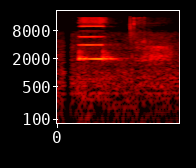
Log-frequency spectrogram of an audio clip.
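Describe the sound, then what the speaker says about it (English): A kitchen timer gives a short, faint electronic beep as its button is pressed, a single brief tone in a quiet home kitchen. "Kitchen timer."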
